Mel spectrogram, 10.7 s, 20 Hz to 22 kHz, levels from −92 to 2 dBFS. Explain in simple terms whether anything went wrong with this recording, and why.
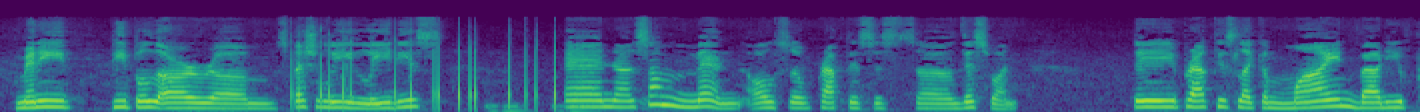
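The speech sounds rough and grainy throughout, with a hiss between the tones and a dull, artificial-sounding top end. That is low-delay AAC compression, likely the AAC-ELD codec used for video calls, built to work in very short chunks and squeezed hard so it loses fine detail.

From 2.18 to 4.17 s, just after "many people are um" and ending before "and uh some men," there is a train of clicks: about fifteen sharp ticks, roughly eight per second at an uneven pace, loud over the speech. Interference or a faulty connection is the likely cause.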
